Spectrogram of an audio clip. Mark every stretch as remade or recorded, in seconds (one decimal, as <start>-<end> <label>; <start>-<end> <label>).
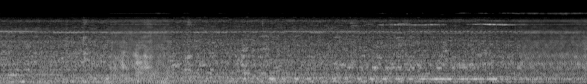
0.0-1.1 recorded; 1.1-1.7 remade; 1.7-5.2 recorded; 5.2-5.9 remade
